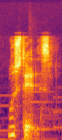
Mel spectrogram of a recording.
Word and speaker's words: usted: Preste atenção na pronúncia. Usted, ustedes, tá? Singular, segura esse D final e aqui pode falar um pouco mais o D e esse, tá bom?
